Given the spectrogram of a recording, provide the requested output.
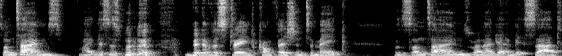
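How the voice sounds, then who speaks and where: Somewhat breathy speech at a fairly quick pace. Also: man. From Sheffield, Yorkshire, England. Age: 30s. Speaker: English teacher in Japan. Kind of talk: casual live stream Q&A. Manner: casual, sweary, chatty.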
